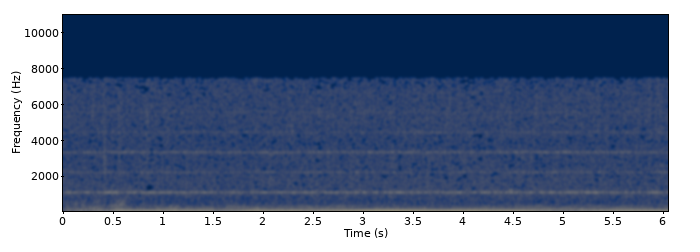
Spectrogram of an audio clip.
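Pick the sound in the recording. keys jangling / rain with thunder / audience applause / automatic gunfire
rain with thunder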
